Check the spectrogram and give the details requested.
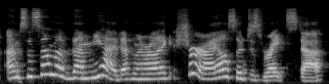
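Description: A woman's voice: high voice, very animated, quick pace, fairly bright tone, slight background noise. A woman chatting casually as a guest author in an interview, informal and self-deprecating in manner.

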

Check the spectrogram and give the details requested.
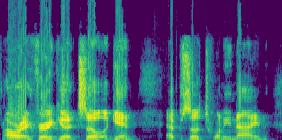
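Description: A man's voice: fairly high pitch, steady tone, brisk, fairly bright tone. A man co-hosting a tech podcast, chatting casually in an upbeat, joking, rambling way. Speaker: podcast co-host.

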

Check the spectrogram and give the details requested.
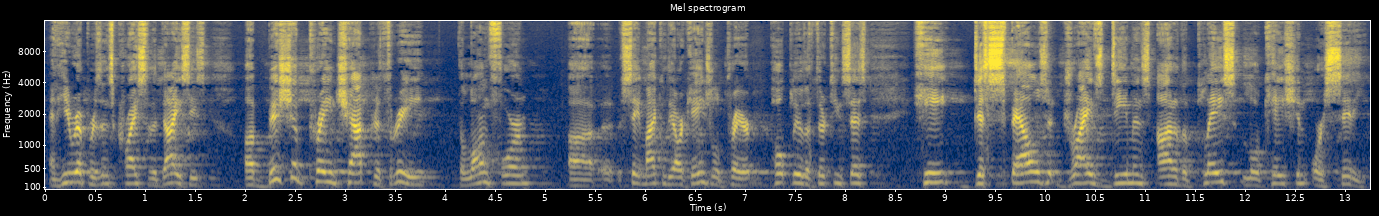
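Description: A man with a fairly high voice delivers religious commentary on a podcast over a video call. He is emphatic, often halting and restating a phrase before carrying on. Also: sharp tone. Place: hotel room, on a remote connection.

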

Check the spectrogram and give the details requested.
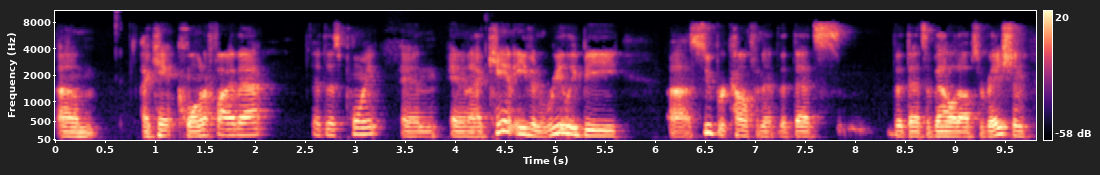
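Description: A man talking as a guest on a podcast, explaining his coaching in a halting way with lots of fillers and restarts. His voice sits in a middle register, and the recording sounds a little dull and lo-fi. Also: mid-range voice, darkish tone. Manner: hesitant, many fillers and restarts. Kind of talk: casual interview talk.

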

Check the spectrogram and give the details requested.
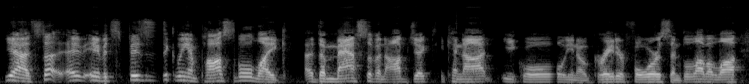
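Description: A man with a bright, clear-cut voice of medium pitch, talking off the cuff as a producer on a panel. His phrasing is loose and informal, full of small qualifiers. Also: normal speed, few pauses. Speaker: audio drama producer, panel guest. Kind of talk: casual panel discussion.

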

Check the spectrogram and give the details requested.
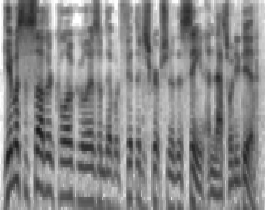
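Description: A man's voice: medium pitch, sing-song, rapid-fire, dry recording. Brief: male podcast co-host, eager storyteller, dry, slightly dull recording. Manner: enthusiastic storytelling, frequent restarts, laughs often. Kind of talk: casual chat.

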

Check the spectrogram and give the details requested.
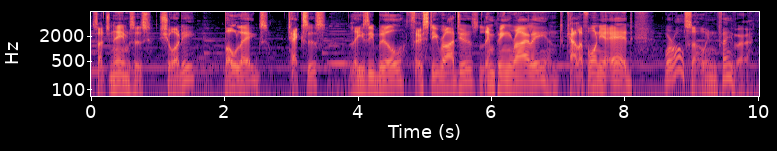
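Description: An actor narrating a radio storybook tale of the Old West as a wry, courtly storyteller. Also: male voice, medium pitch, big pitch swings, unhurried, pushed and bright. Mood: wry storytelling. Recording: music behind the voice.

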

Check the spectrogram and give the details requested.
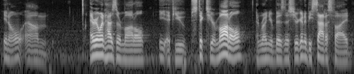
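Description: A man's voice: lowish voice, normal speed, fairly bright tone. A man talking casually and emphatically in an interview, giving blunt opinions as a shop owner.

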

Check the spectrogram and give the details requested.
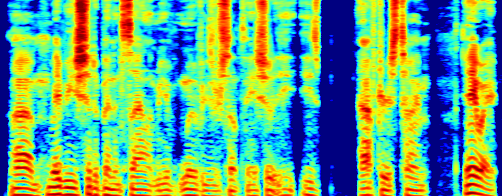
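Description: An American man hosting a podcast solo, talking reflectively and haltingly as he thinks aloud. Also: lowish voice, darkish tone, husky, dry recording, studio quality. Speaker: podcast host.

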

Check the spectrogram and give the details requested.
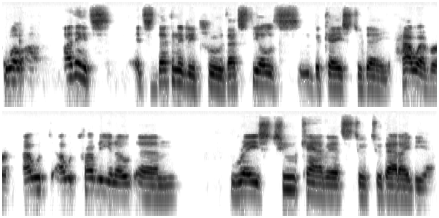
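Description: A man's voice: a little high, lively intonation, a little slow, a little mellow, dry recording, rough recording. A man from Spain answering interview questions about brands and trademarks, talking fluently with many "you know" fillers. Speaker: interview guest, trademark association representative.

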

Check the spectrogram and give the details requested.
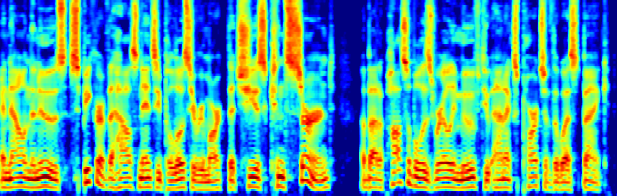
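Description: A man co-hosting a religious radio program, reading scripted announcements and news in a measured, formal way. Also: fairly low pitch, a bit bright.

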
